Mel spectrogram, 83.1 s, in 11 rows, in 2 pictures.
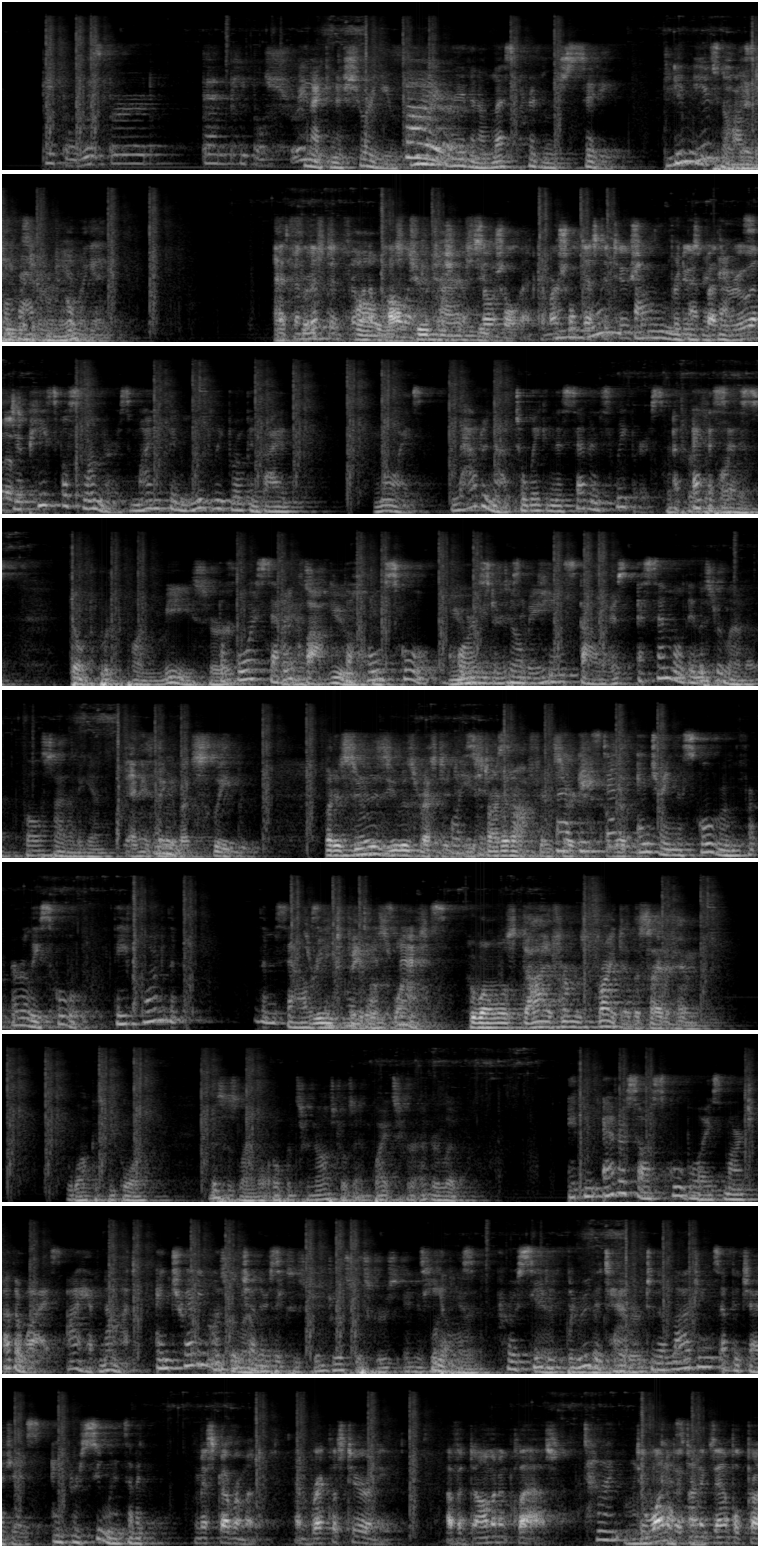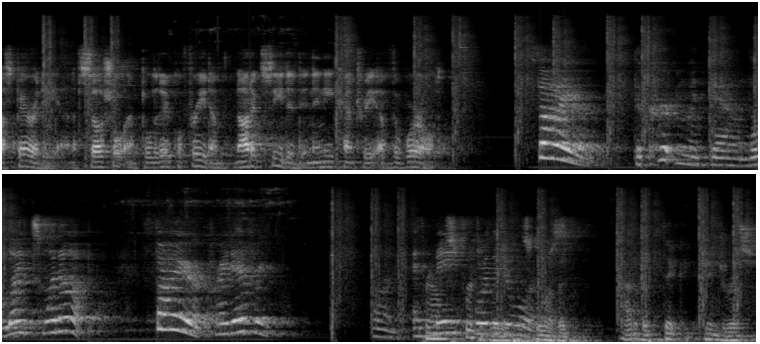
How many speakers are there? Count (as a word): five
